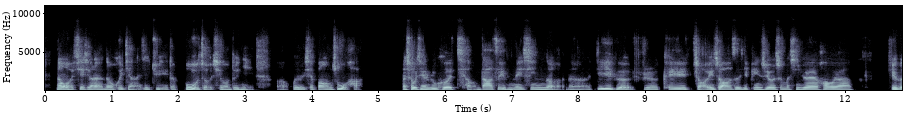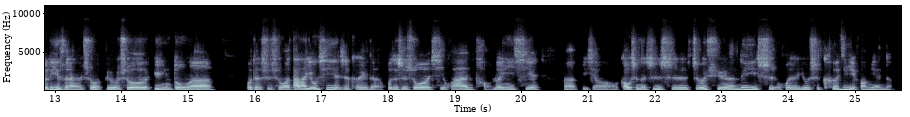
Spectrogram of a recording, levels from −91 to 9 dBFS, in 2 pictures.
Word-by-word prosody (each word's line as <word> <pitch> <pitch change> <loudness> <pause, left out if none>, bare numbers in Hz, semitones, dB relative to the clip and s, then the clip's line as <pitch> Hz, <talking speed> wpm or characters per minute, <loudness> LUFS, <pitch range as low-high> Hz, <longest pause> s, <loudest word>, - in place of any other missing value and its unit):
那 165 -1 +4
我 120 -8 +3
接 125 +8 -1
下 150 -1 0
来 115 -1 +1
呢 120 0 -1
会 120 0 -3
讲 105 -4 -4
一 - - -13
些 110 -2 -5
具 115 +1 -5
体 105 -2 -9
的 95 -1 -9
步 195 -9 +5
骤， 100 -5 -3
希 - - +1
望 105 0 -3
对 115 +1 -3
你， 105 -4 -7 0.3
啊， - - -14
会 120 - -2
有 - - -2
一 - - -7
些 110 - -3
帮 125 +5 0
助 160 -1 +2
哈。 120 - -7 0.6
那 185 - 0
首 170 -3 +4
先 180 +2 +1
如 170 0 0
何 160 -2 +4
强 105 -9 -6
大 140 +4 +2
自 135 0 -3
己 120 - 0
的 110 - -5
内 140 +3 0
心 140 +3 0
呢？ 155 -2 -1
那 105 0 -10
第 155 +2 +4
一 175 0 +4
个 165 -2 0
是 105 -2 -7
可 130 - -4
以 125 -3 +2
找 120 - -1
一 160 - +3
找 145 -5 +4
自 160 +3 -1
己 150 - -1
平 150 +3 -1
时 155 - 0
有 150 - +4
什 150 -3 0
么 135 - -3
兴 155 +2 -1
趣 160 - +2
爱 160 -1 +4
好 160 0 +1
呀。 150 -1 0 0.5
举 115 - +3
个 155 +6 +5
例 205 0 +5
子 135 -7 0
来 105 0 +1
说， 115 +1 +1
比 115 - -6
如 120 +3 +3
说 155 +2 +4
运 165 -6 0
动 160 +1 +2
啊， 150 0 +4 0.5
或 125 - +2
者 115 -3 -1
是 125 +4 -5
说 125 0 0
打 - - +5
打 190 - +7
游 170 -1 +2
戏 240 +7 0
也 160 - 0
是 130 0 -2
可 115 -2 -4
以 110 - -2
的， - - -6
或 165 - 0
者 150 - -1
是 155 +1 +2
说 155 +1 +2
喜 135 -7 -3
欢 145 +6 0
讨 - - -12
论 155 +2 -1
一 - - -2
些， 155 +2 -3 0.3
呃， 100 -3 -3
比 - - -10
较 95 +1 -9
高 150 +2 +4
深 170 +2 0
的 155 -2 -1
知 180 +7 -1
识， 115 - -1
哲 135 +9 0
学、 170 -1 0
历 215 -3 +3
史 165 - 0
或 120 - -3
者 105 -1 -2
又 110 +3 -2
是 115 - -4
科 175 +8 -1
技 200 -3 +3
方 115 -3 -3
面 100 -5 -4
的。 - - -11
145 Hz, 275 characters per minute, -22 LUFS, 115-160 Hz, 0.6 s, 打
